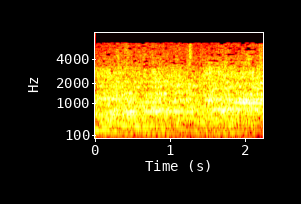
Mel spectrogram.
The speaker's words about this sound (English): Hey, look at that ME-109 right up there. See it? The one with the crimson streamer tied to the left strut. Whoever's flying that baby certainly knows his onions.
